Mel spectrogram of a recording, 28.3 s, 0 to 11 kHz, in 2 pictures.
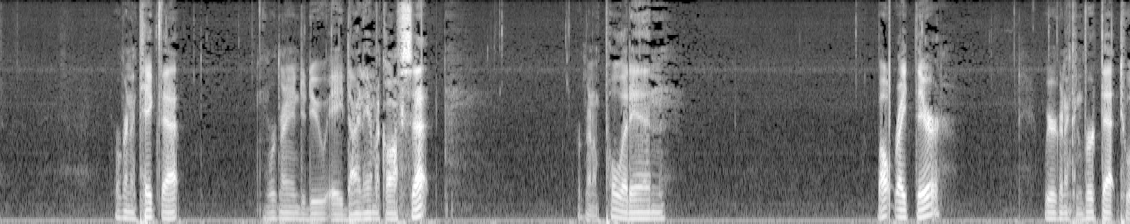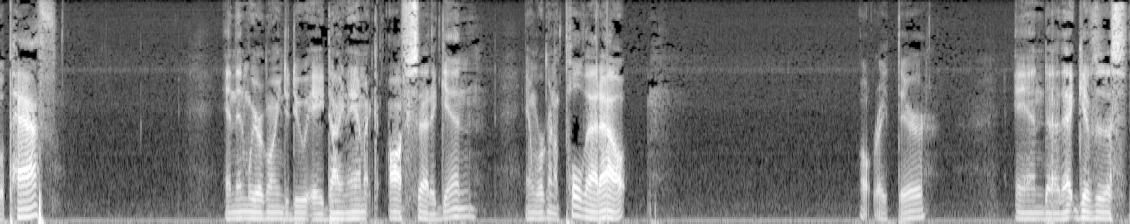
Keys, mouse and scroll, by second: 1.3 click, 3.5 click, 5.6-10.3 drag, 12.5 click, 14.2 click, 16.4 click, 18.9-20.1 drag, 20.5-25.3 drag.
